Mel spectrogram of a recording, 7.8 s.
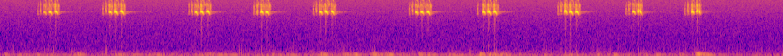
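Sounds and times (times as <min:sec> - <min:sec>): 
cricket chirping: 0:00.4 - 0:01.3, 0:01.9 - 0:03.4, 0:04.1 - 0:05.0, 0:05.6 - 0:07.0.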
